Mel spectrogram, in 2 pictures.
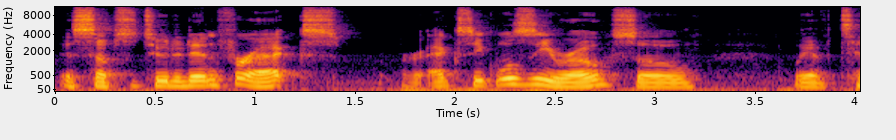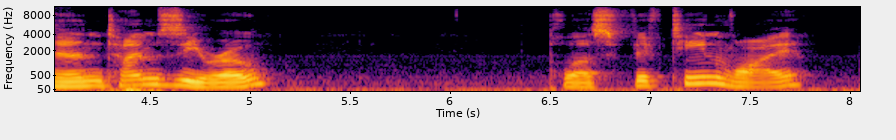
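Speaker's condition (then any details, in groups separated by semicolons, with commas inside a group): No condition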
